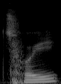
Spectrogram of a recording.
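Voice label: "cui", Mandarin Chinese pinyin voice, second tone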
